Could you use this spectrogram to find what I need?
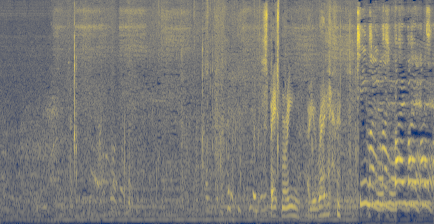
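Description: A crowd of people chatter outdoors at night.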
